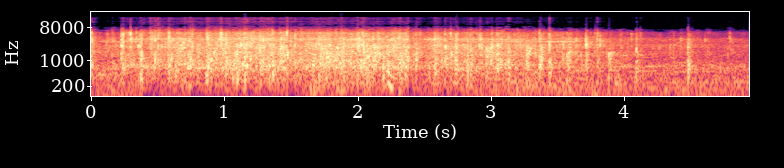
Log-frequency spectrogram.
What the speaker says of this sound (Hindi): एक तालियां सभी के लिए बजती है जी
